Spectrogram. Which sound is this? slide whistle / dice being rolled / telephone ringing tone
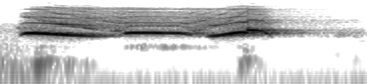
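slide whistle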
